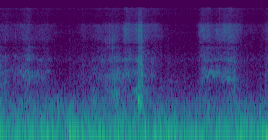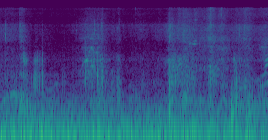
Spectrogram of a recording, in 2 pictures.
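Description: Faint wind rumble on the microphone with quiet scattered clicks and rustles of fishing tackle being handled while the line is snagged.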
